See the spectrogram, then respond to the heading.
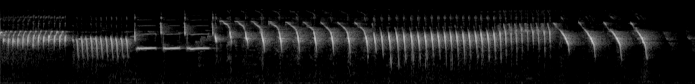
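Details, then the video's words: Canary singing loudly in the hand: a high buzzy tour, a lower rattle, clipped double whistles, then a long accelerating run of rapid sweeping chirps that slows into a few final loud notes. "kenari gacor di tangan"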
